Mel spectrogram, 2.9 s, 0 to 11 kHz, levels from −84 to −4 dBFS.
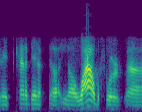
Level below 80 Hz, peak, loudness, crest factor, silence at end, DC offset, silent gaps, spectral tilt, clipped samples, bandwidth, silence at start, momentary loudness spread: -72 dBFS; 0 dBFS; -20 LUFS; 20 dB; 0 s; under 0.1%; none; -5.5 dB/octave; under 0.1%; 8 kHz; 0 s; 17 LU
